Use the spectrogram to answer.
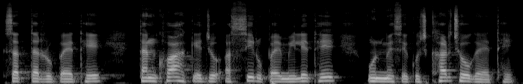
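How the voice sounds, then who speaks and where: Guy reading a story out loud, first person, calm and steady, mid-pitched voice. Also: moderate pace, clean tone. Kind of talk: scripted narration of a short story.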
